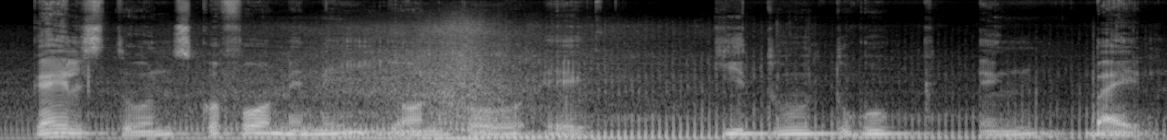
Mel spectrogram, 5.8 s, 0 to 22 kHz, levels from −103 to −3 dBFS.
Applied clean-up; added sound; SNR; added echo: none; Motorcycle / Engine; 6 dB; none.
